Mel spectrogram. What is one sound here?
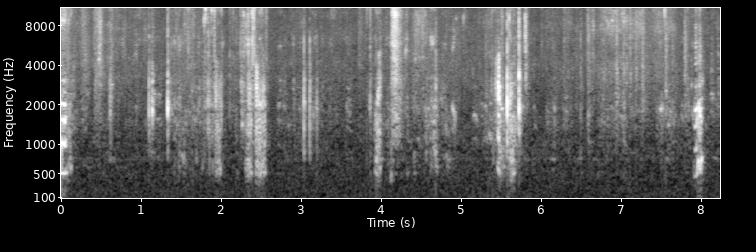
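Wet fibre squelches and crackles under hands.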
